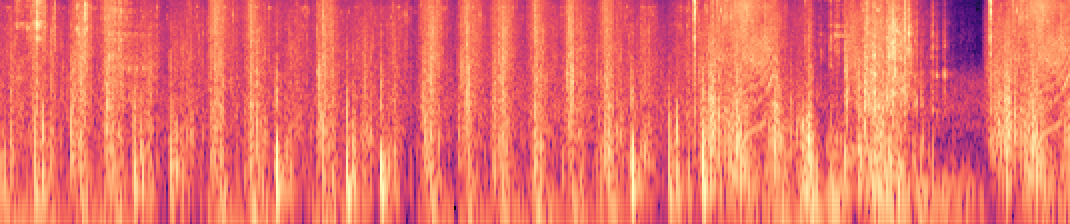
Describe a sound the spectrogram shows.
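Footsteps thud quickly on ground and concrete.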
